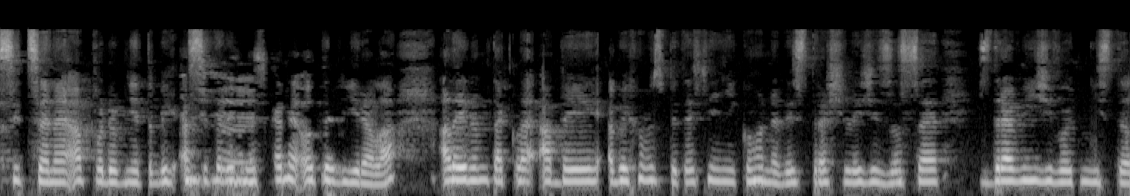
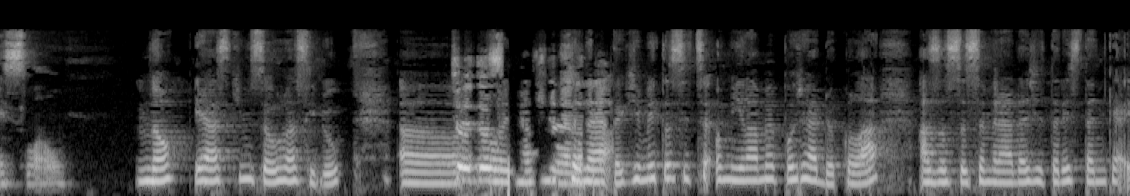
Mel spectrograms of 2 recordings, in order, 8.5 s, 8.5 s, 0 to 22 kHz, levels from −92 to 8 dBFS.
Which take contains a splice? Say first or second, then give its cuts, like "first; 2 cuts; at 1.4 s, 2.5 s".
second; 2 cuts; at 2.4 s, 4.6 s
